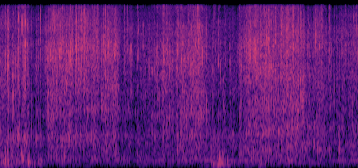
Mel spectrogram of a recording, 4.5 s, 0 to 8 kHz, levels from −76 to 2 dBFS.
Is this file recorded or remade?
recorded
